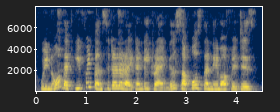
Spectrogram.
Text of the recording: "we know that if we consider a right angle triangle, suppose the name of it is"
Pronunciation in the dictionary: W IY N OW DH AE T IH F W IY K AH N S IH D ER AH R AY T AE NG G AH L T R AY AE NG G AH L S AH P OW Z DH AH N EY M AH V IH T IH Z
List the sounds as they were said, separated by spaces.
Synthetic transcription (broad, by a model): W IY N OW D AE T IH F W IY K AH N S IH D ER AH R AY T AE NG G AH L T R AY AE NG G AH L S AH P OW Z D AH N EY M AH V IH T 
